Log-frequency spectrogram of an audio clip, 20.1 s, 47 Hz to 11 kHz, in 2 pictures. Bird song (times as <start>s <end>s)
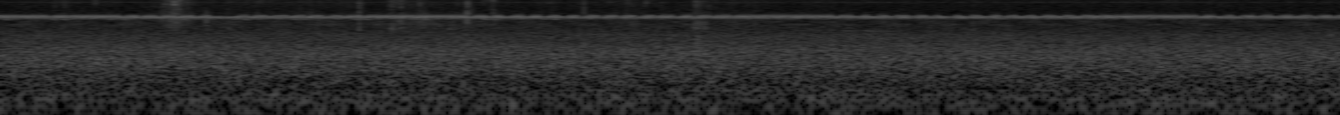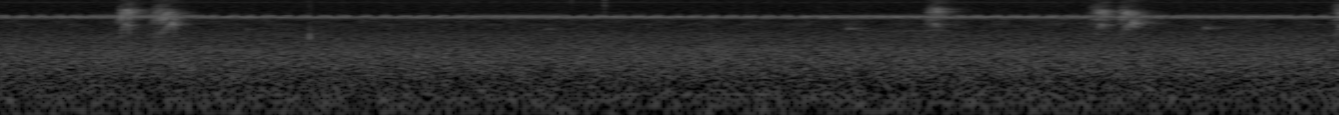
10.9s 11.5s, 18.2s 18.7s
